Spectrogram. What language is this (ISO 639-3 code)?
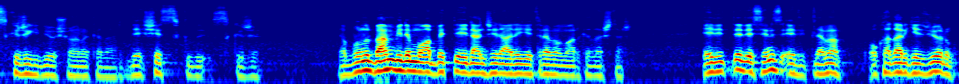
tur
